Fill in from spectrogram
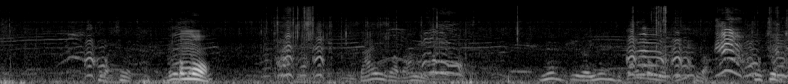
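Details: A noisy flock of gulls at Sinjindo, Seosan, South Korea, gives overlapping, arched, nasal mewing calls that rise and fall, several at once, with faint human voices.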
